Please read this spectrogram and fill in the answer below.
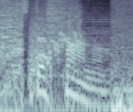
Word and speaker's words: Stefano: But not also his real name is Stefano. Son of a That pronunciation made me a bit triggered.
